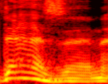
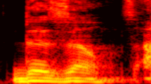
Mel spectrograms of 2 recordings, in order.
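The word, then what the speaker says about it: DAZN: I pronounce this Dazin, and those of you in the comments section who were able to use your fingers after you cringe so hard that really it almost put you in the hospital, you informed me that it's actually pronounced DAZONES.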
